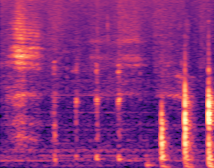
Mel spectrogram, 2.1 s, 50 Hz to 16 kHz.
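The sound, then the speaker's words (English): A steady series of about seven knocks on a 4-foot statue, the first few soft and light, the last three much louder and sharper, evenly spaced. “Knock on the statue.”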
